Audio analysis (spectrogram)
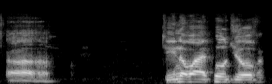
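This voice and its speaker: An actor playing a sheepish, shady motorcycle cop with an awkward, halting delivery at a table read. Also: male voice, fairly low pitch, a bit bright. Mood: official.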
